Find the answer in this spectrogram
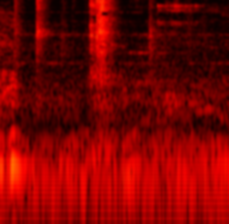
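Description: Scissors snipping open a small plastic seasoning sachet: a few short, crisp snips and packet crinkles, the loudest about a second in, over a steady low hum.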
